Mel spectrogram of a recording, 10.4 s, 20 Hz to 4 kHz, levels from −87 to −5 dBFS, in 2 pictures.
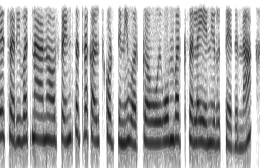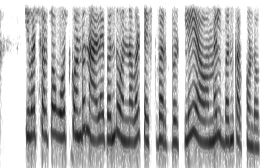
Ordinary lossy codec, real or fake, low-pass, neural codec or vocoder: none; real; 3.6 kHz; none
